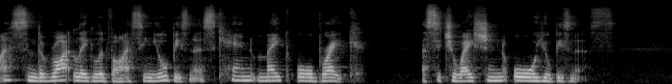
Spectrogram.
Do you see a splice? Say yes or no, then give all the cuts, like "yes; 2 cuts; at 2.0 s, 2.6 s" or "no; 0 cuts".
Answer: no; 0 cuts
